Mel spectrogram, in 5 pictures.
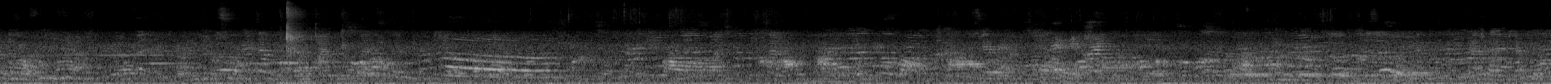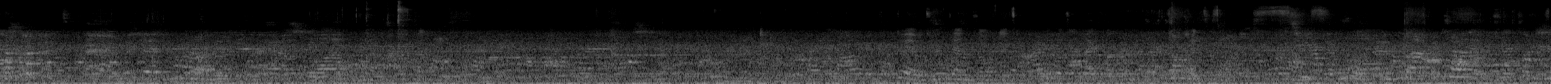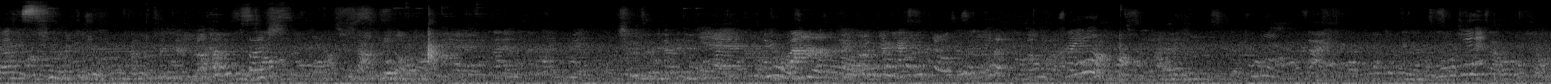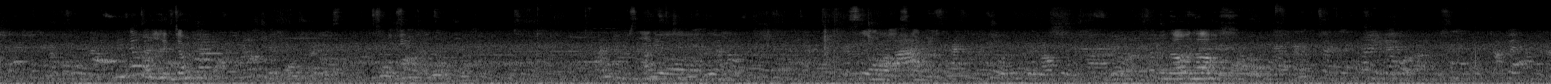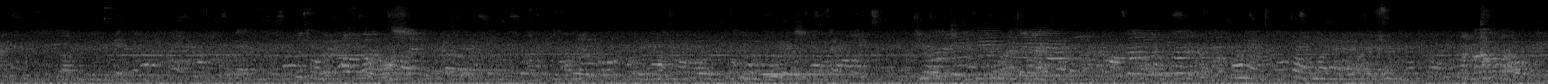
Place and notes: Yancheng, Kaohsiung - MRT station platforms
Waiting for the MRT, Sony PCM D50 + Soundman OKM II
